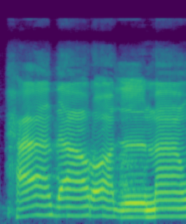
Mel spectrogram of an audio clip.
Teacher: Hadaral mauti, ketika berhenti hadaral maut. Nah, tak sukun ini punya sifat namanya hamas, jadi harus mengeluarkan percikan udara dari lisan ketika baca tak sukun.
